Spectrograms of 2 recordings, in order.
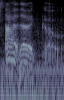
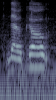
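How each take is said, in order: First: Soft unvoiced whisper. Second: Said in the usual way. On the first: Real, not acted. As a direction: breathe it out in a whisper. Whispered repeat of same words.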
